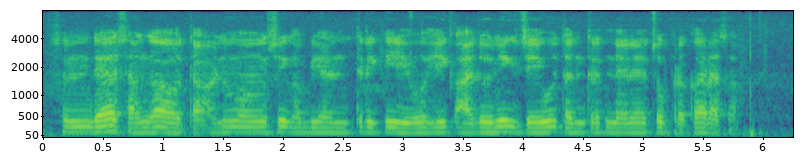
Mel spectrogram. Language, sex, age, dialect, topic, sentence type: Marathi, male, 25-30, Southern Konkan, agriculture, statement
